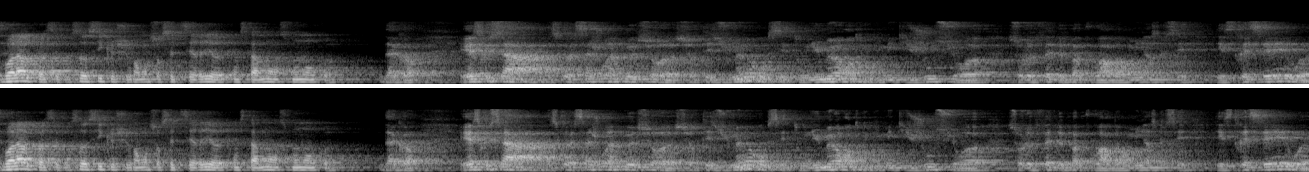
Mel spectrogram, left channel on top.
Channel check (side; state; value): both; normal; correlation 0.66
